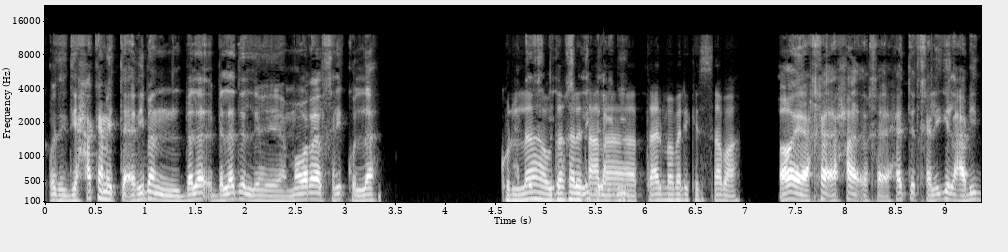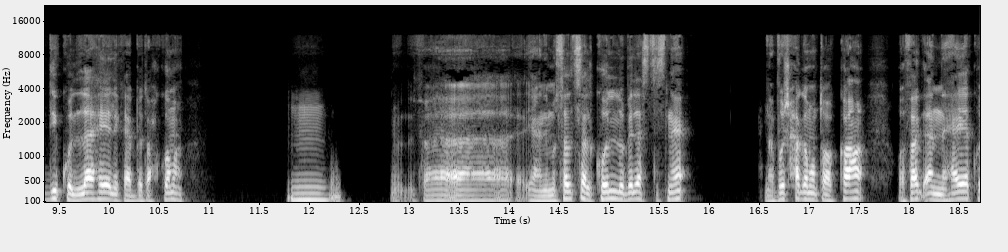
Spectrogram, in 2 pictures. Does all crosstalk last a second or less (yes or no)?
no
